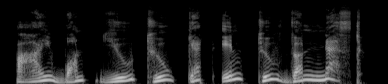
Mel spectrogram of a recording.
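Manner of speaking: very slow, very high, drawn-out, distinct enunciation. Narrator reads the bird calling to Peter, speaking very slowly and distinctly. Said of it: "speaking as slowly and distinctly as possible".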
